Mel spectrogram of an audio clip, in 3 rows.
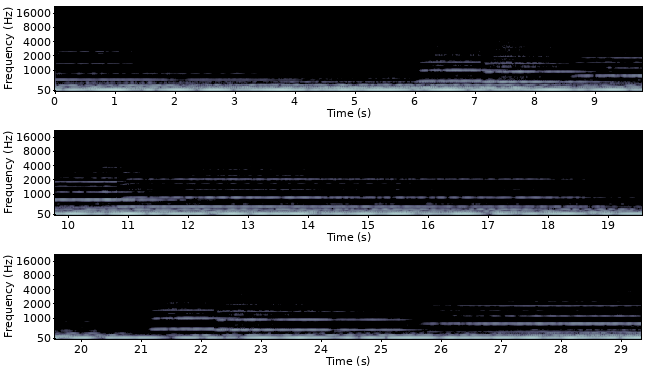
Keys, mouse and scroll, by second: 22.7 F9.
